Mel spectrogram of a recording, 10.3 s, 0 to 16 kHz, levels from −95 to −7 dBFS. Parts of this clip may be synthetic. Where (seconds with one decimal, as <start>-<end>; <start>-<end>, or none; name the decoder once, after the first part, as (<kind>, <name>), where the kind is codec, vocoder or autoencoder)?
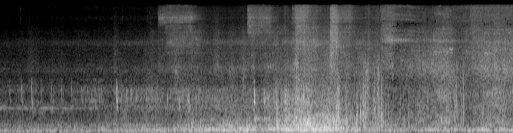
3.0-7.6 (codec, DAC)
